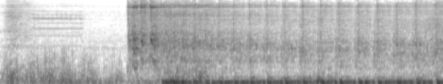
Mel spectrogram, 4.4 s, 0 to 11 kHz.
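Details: 2004 Yamaha VMAX with 4,400 km, after a full rebuild: engine catches at once and settles into a steady, even, deep idle with no misses; normal start and idle.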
